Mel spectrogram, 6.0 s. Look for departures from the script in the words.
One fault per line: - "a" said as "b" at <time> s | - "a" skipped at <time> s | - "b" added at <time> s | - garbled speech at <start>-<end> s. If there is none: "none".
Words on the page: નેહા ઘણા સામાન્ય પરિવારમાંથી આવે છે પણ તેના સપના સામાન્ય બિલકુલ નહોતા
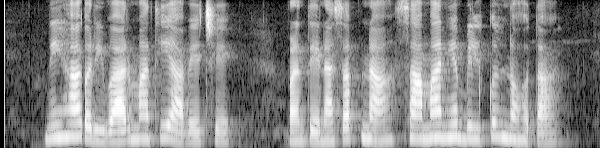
- "ઘણા સામાન્ય" skipped at 0.8 s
